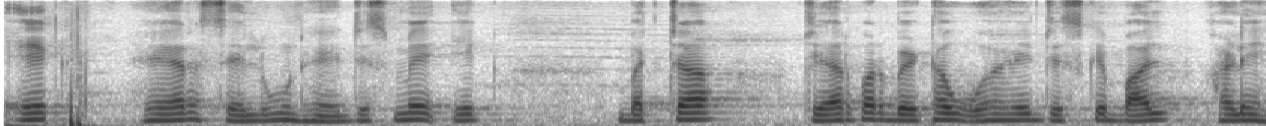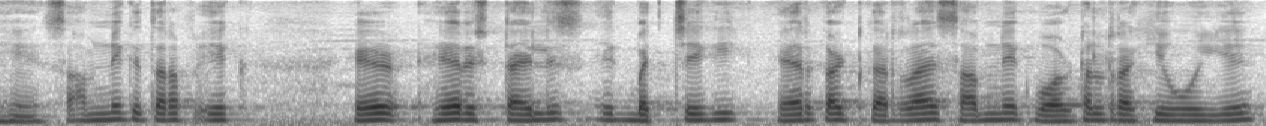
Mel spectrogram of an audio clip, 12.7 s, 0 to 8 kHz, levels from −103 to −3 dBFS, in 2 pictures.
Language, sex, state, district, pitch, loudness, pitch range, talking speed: Hindi, male, Jharkhand, Jamtara, 150 Hz, -31 LUFS, 140-155 Hz, 165 wpm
